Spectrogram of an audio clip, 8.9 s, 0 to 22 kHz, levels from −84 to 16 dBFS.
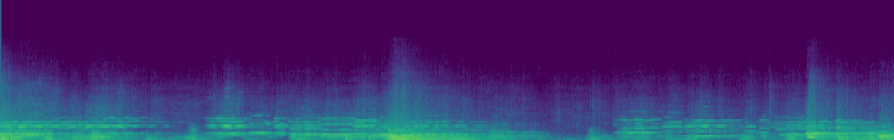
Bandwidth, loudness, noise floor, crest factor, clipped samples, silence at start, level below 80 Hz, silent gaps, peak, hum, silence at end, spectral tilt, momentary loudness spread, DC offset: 11.5 kHz; -19 LUFS; -41 dBFS; 18 dB; under 0.1%; 0 s; -52 dBFS; none; -2 dBFS; none; 0 s; -5.5 dB/octave; 17 LU; under 0.1%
